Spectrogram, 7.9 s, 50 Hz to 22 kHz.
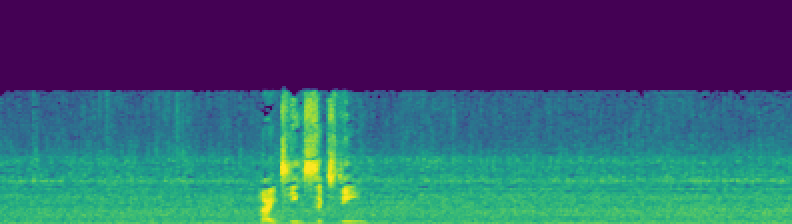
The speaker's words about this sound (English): It doesn't say a number on the bus. It just says not in service. On the back, it says 19.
